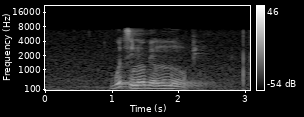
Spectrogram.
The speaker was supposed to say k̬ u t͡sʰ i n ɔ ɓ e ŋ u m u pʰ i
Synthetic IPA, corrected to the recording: k̬ u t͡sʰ i n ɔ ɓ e ŋ u m uː pʰ i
